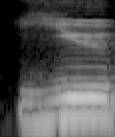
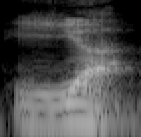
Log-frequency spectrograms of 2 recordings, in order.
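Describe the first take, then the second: First: The word has a full, clear vowel. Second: The word has a weak, reduced vowel.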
